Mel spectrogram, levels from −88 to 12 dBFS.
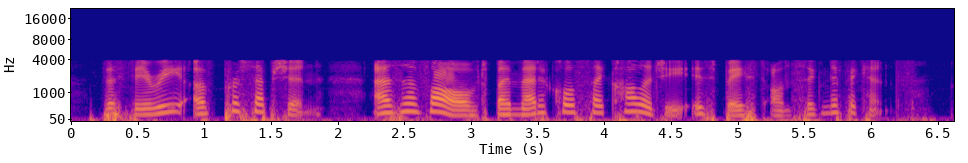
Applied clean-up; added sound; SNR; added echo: none; none; none; none.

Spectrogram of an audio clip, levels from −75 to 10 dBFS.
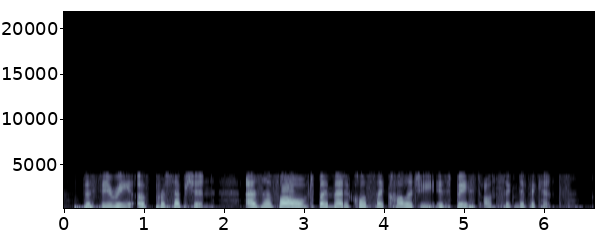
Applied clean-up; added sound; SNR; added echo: none; Bass drum; 17 dB; none.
